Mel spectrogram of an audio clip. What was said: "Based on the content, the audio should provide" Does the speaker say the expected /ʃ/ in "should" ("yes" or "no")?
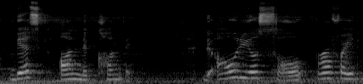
no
